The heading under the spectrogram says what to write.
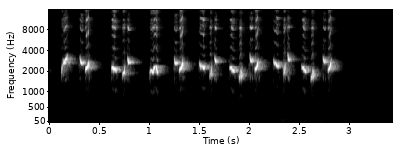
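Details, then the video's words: Trucukan, the yellow-vented bulbul, singing a rapid ropel phrase in the morning: about twelve bright, liquid, slurred notes in quick succession, evenly spaced, ending abruptly with no other sounds. "Masteran Trucuk ropel suara alami pagi hari"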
